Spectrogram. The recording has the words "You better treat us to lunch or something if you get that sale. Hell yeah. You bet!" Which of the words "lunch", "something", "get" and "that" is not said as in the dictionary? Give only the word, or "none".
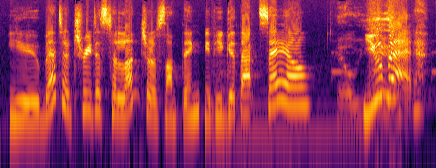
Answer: none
